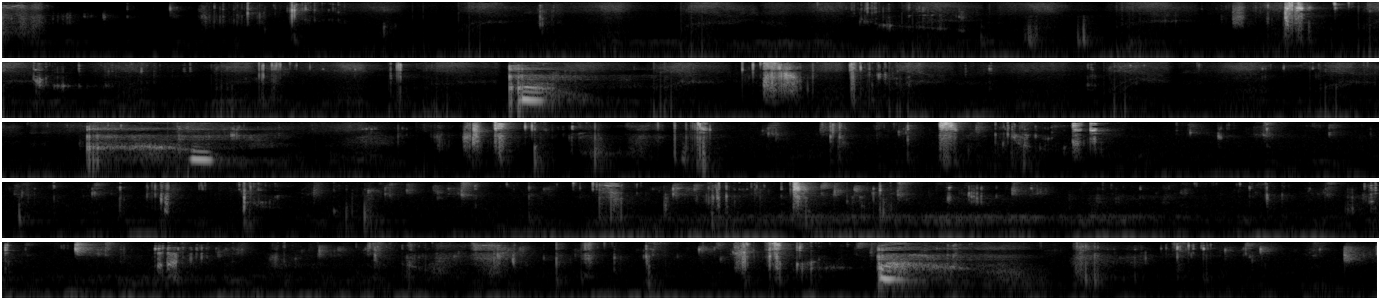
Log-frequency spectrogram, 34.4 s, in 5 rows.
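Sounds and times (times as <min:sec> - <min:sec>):
ear-licking ASMR wet licking and mouth sounds: 0:00.9 - 0:31.9, 0:32.7 - 0:34.4
breathy sigh-like voicings: 0:14.2 - 0:15.1.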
